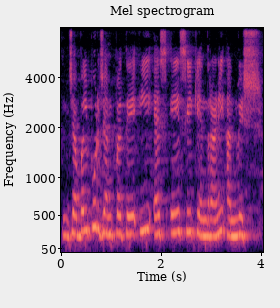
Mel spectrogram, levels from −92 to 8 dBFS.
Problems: constant background noise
